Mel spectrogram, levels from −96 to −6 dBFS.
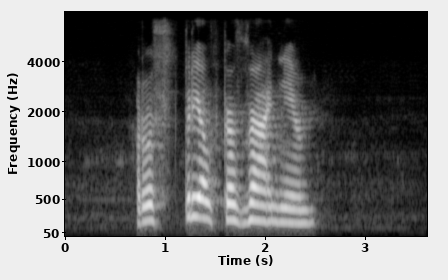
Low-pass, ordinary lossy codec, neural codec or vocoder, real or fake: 7.2 kHz; none; autoencoder, 22.05 kHz, a latent of 192 numbers a frame, VITS, trained on one speaker; fake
